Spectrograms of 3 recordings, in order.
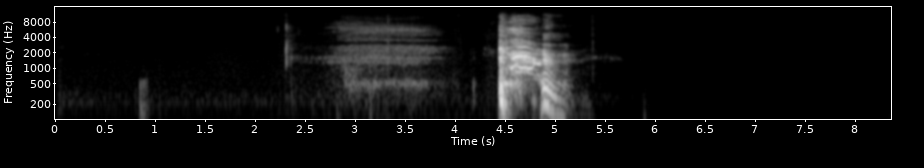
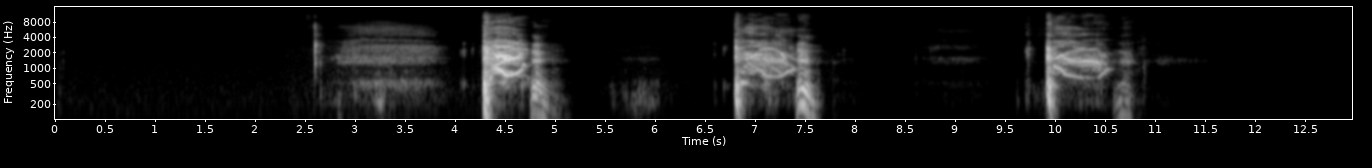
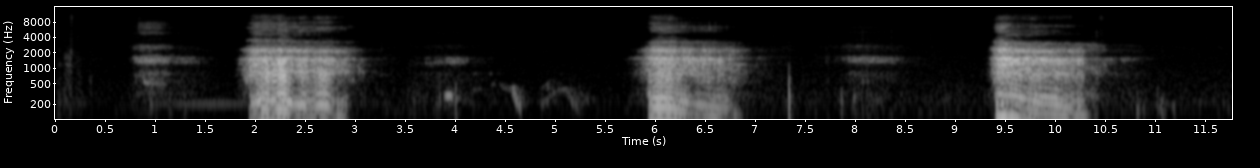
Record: {"cough_length": "8.4 s", "cough_amplitude": 29573, "cough_signal_mean_std_ratio": 0.2, "three_cough_length": "13.0 s", "three_cough_amplitude": 23079, "three_cough_signal_mean_std_ratio": 0.26, "exhalation_length": "11.8 s", "exhalation_amplitude": 13510, "exhalation_signal_mean_std_ratio": 0.38, "survey_phase": "beta (2021-08-13 to 2022-03-07)", "age": "65+", "gender": "Male", "wearing_mask": "No", "symptom_none": true, "smoker_status": "Ex-smoker", "respiratory_condition_asthma": false, "respiratory_condition_other": true, "recruitment_source": "REACT", "submission_delay": "2 days", "covid_test_result": "Negative", "covid_test_method": "RT-qPCR"}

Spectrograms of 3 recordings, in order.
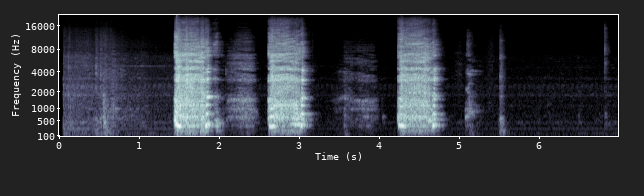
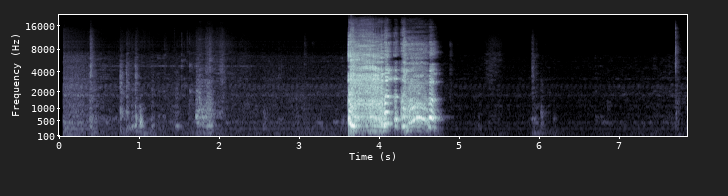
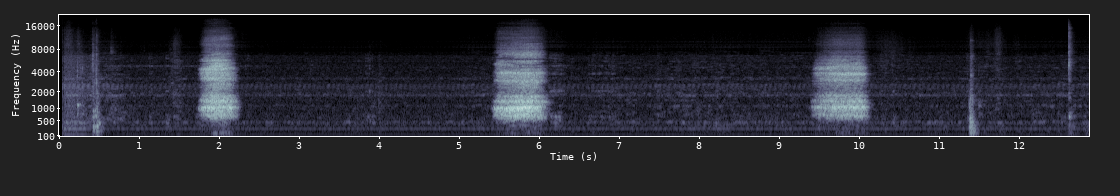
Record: {"three_cough_length": "7.0 s", "three_cough_amplitude": 32768, "three_cough_signal_mean_std_ratio": 0.36, "cough_length": "7.9 s", "cough_amplitude": 32768, "cough_signal_mean_std_ratio": 0.28, "exhalation_length": "12.9 s", "exhalation_amplitude": 8789, "exhalation_signal_mean_std_ratio": 0.31, "survey_phase": "beta (2021-08-13 to 2022-03-07)", "age": "45-64", "gender": "Female", "wearing_mask": "No", "symptom_cough_any": true, "symptom_runny_or_blocked_nose": true, "symptom_fever_high_temperature": true, "symptom_other": true, "smoker_status": "Never smoked", "respiratory_condition_asthma": false, "respiratory_condition_other": false, "recruitment_source": "Test and Trace", "submission_delay": "2 days", "covid_test_result": "Positive", "covid_test_method": "RT-qPCR"}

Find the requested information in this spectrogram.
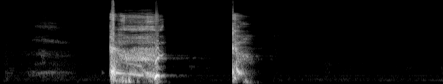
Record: {"cough_length": "4.4 s", "cough_amplitude": 32768, "cough_signal_mean_std_ratio": 0.28, "survey_phase": "beta (2021-08-13 to 2022-03-07)", "age": "45-64", "gender": "Female", "wearing_mask": "No", "symptom_cough_any": true, "symptom_runny_or_blocked_nose": true, "symptom_other": true, "smoker_status": "Current smoker (1 to 10 cigarettes per day)", "respiratory_condition_asthma": true, "respiratory_condition_other": false, "recruitment_source": "Test and Trace", "submission_delay": "1 day", "covid_test_result": "Positive", "covid_test_method": "LFT"}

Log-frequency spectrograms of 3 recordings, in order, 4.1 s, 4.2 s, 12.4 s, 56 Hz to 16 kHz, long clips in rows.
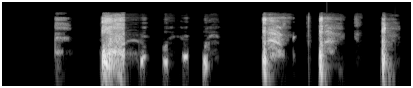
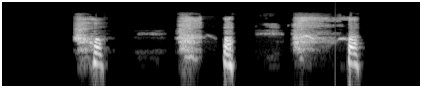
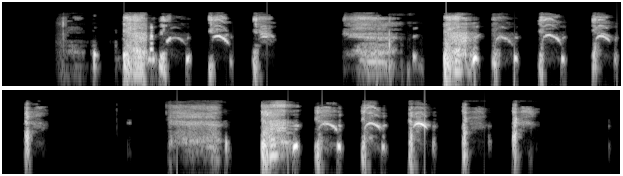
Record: {"cough_length": "4.1 s", "cough_amplitude": 32125, "cough_signal_mean_std_ratio": 0.31, "exhalation_length": "4.2 s", "exhalation_amplitude": 28549, "exhalation_signal_mean_std_ratio": 0.38, "three_cough_length": "12.4 s", "three_cough_amplitude": 32768, "three_cough_signal_mean_std_ratio": 0.42, "survey_phase": "beta (2021-08-13 to 2022-03-07)", "age": "45-64", "gender": "Female", "wearing_mask": "No", "symptom_cough_any": true, "symptom_runny_or_blocked_nose": true, "symptom_shortness_of_breath": true, "symptom_sore_throat": true, "symptom_diarrhoea": true, "symptom_fatigue": true, "symptom_fever_high_temperature": true, "symptom_change_to_sense_of_smell_or_taste": true, "symptom_loss_of_taste": true, "smoker_status": "Never smoked", "respiratory_condition_asthma": false, "respiratory_condition_other": false, "recruitment_source": "Test and Trace", "submission_delay": "2 days", "covid_test_result": "Positive", "covid_test_method": "LFT"}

